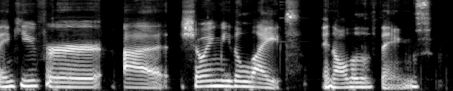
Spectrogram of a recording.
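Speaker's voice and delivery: usual speaking voice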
